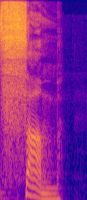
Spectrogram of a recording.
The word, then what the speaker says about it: thumb: every morning when i say comb comb and thumb like thumbs up giving somebody a thumbs up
